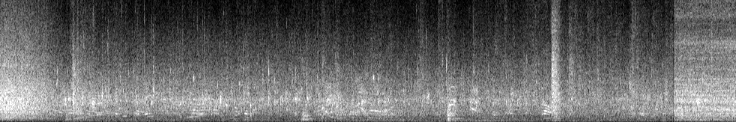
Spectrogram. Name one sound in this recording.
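Oil pours and splashes into a metal pan.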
